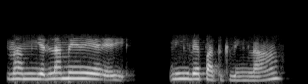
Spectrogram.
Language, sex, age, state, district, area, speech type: Tamil, female, 18-30, Tamil Nadu, Nilgiris, rural, conversation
